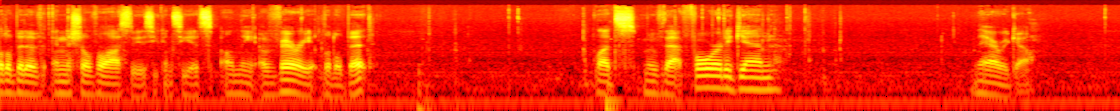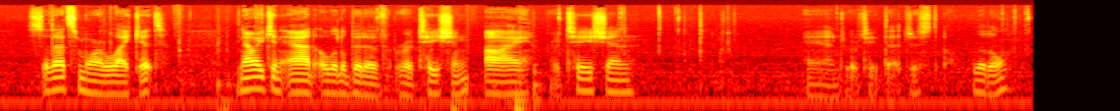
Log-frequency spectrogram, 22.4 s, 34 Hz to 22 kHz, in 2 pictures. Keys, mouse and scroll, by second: 1.0 shift+right click, 1.2 space, 1.9 space, 2.9 shift+right click, 4.0 KP_1, 4.9 g, 6.1 i, 7.4 shift+click, 8.2 shift+right click, 8.6 space, 9.9 space, 11.4 click, 12.0 middle click, 13.4 KP_1, 14.1 shift+right click, 15.8 i, 16.5 i, 17.8 shift+right click, 18.6 shift+middle click, 19.9 r, 21.6 shift+right click, 21.6-22.4 typing, 21.9 shift+right click, 22.2 shift+right click.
